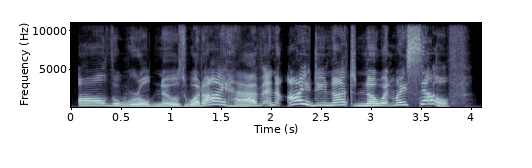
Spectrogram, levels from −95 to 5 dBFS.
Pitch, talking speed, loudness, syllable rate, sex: 270 Hz, 205 wpm, -17 LUFS, 4.1 syllables/s, female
